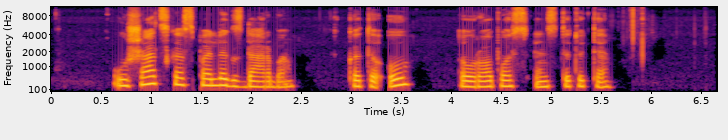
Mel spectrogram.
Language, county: Lithuanian, Tauragė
